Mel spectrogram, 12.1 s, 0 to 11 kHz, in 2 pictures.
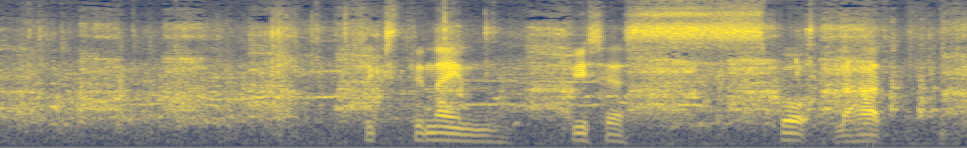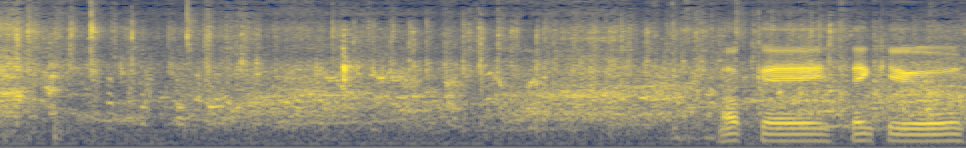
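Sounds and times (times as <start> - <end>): hens clucking: 0.0 - 12.0.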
